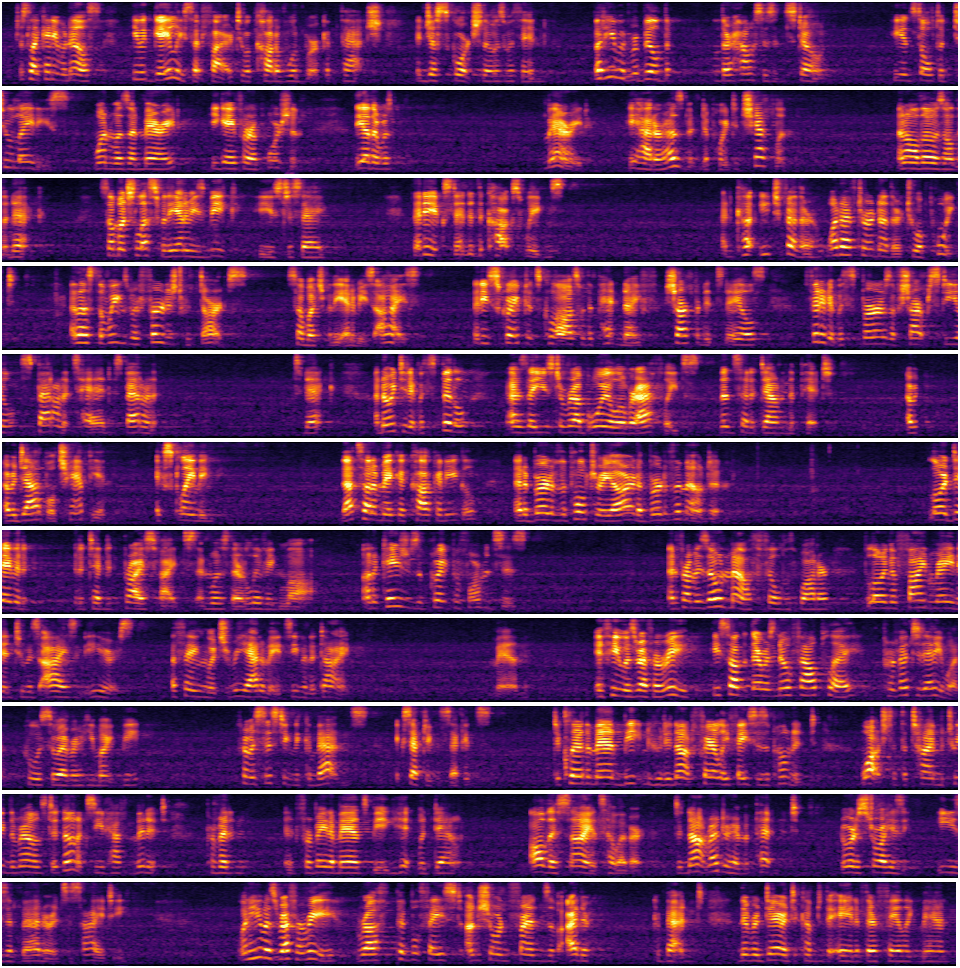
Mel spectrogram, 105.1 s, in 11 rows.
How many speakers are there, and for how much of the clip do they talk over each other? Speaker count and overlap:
one, no overlap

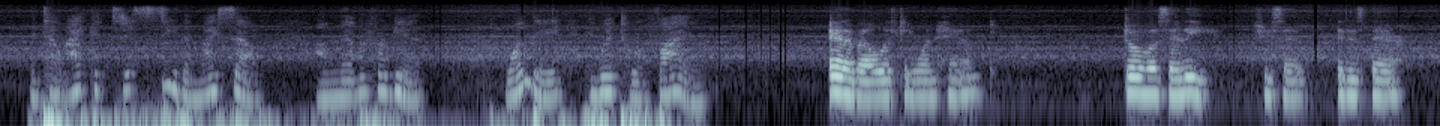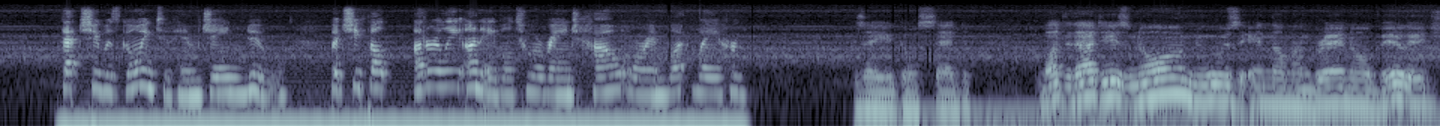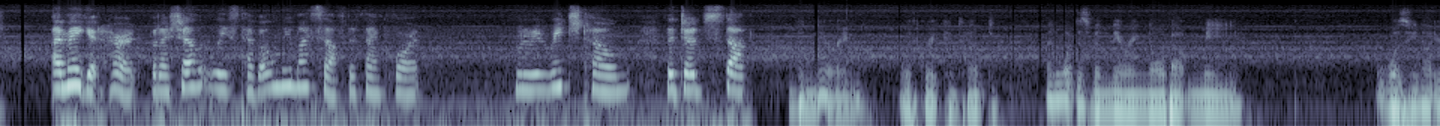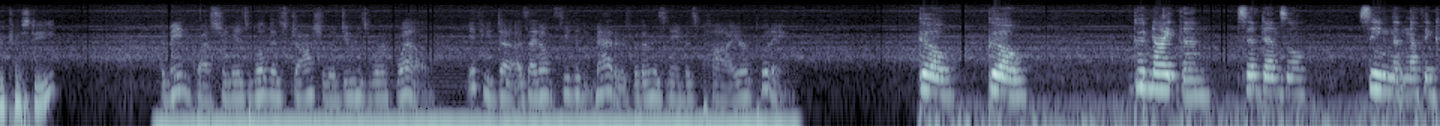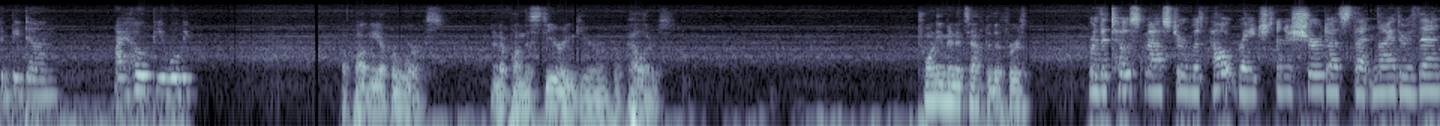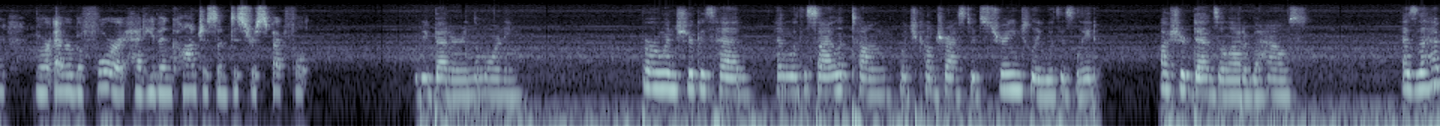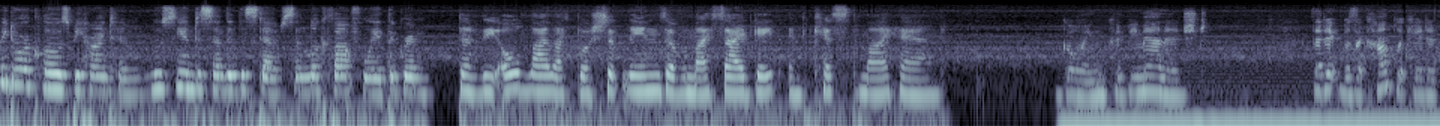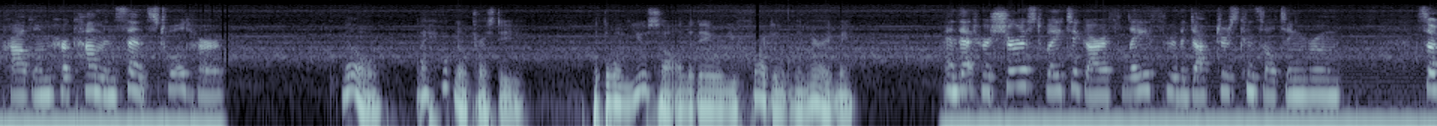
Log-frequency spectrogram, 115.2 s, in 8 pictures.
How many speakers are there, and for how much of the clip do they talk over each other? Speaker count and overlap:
ten, no overlap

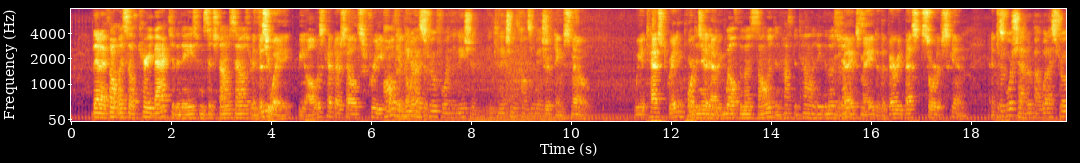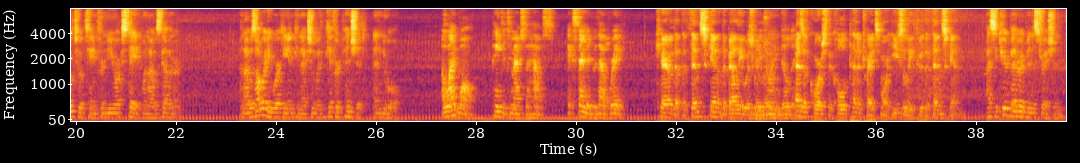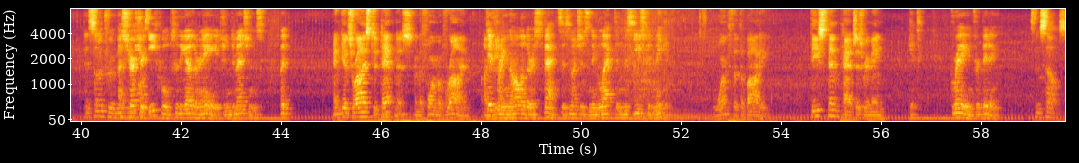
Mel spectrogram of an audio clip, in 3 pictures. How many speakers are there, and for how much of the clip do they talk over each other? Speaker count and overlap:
three, about 10%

